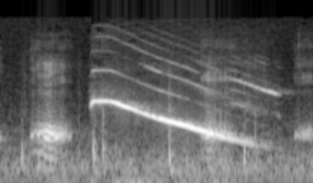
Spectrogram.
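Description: Cartoon sound effect: a descending whistle that slides steadily down in pitch for just over a second, as a character keels over dazed.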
